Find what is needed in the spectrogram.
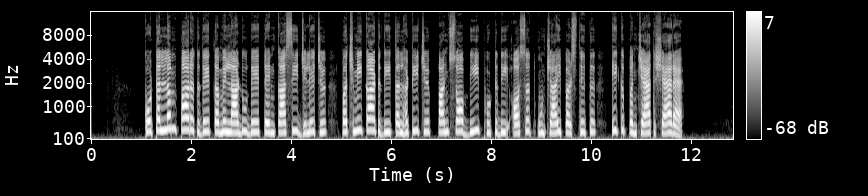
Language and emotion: Dogri, neutral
